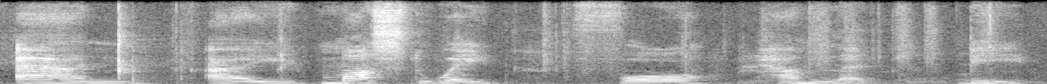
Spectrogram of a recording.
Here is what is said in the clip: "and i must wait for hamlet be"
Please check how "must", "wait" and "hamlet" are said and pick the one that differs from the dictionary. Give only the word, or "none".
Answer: none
